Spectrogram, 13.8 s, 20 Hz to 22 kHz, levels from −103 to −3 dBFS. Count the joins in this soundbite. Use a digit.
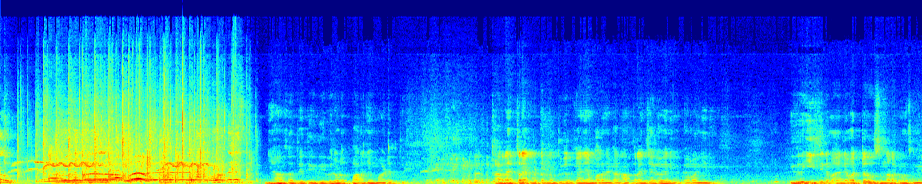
1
